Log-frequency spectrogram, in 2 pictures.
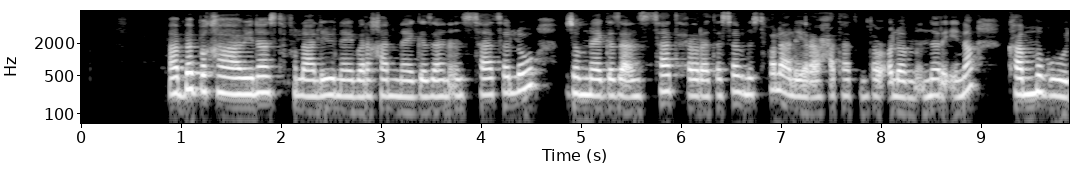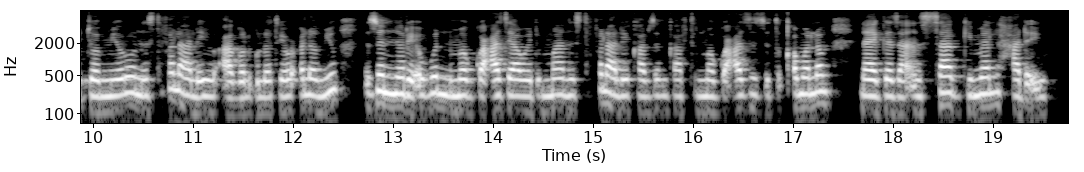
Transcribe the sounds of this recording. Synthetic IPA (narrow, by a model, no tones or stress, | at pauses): ʔaβːɐbɨkʰɐβaβinazɨt̪ʰɐ̥fɐlalɐjunajbɐɾɐxanɨnajɡɐzanʔɨ̰nsɨ̥sat̪ʰɐlːɐwuʔɨzo̞mnajɡɐzaʔɨnsɨ̥sat̪ħɨβɾɐt̪ʰɐsɐβnɨzɨt̪ʰɐ̥fɐlalɐjuɾɐβħat̪ʰat̪ɨnt̪ʰɐwʕɨlo̞m̰nɐɾʔḭnakʰaβmɨɡbud͡ʒɛmːiɾunɨzɨt̪ʰɐ̥fɐlalɐjuʔa̰ɡɐlɡɨlo̞t̪jɛwʕɨlo̞mɨjːuʔɨzinːɨɾiʔuwʊnːɨmɐɡʷaʕazijawijd̪ɨmːanɨzɨt̪ʰɐfɐlalɐjukʰaβzɨnkʰaft̪ʰɨnmɐɡʷa̰ʕazizɨt̪ʼɨkʼːɐmɐlːo̞mnajɡɐza̰ʔɨ̰nsɨ̥saɡimɐlħad̪ɐɨ̰jːu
